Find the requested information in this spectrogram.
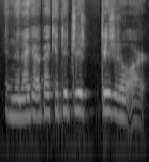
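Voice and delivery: rushed through at speed; really fast. Shown as a demonstration. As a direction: blurt it out quickly. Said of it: "That's hard to say really fast".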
